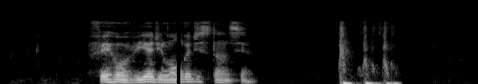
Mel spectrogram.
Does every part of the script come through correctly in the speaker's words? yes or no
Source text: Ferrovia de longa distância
yes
